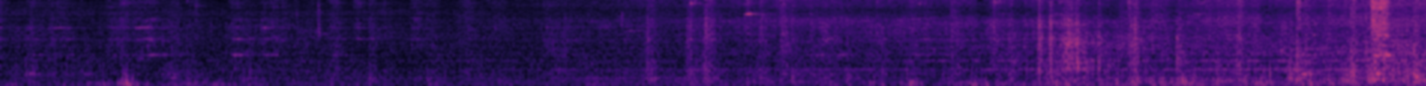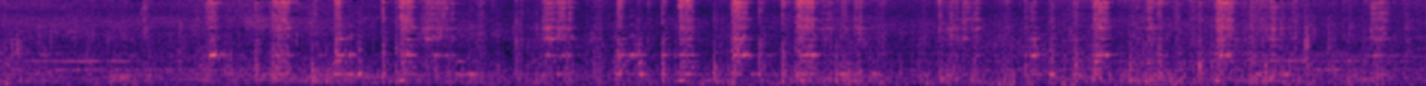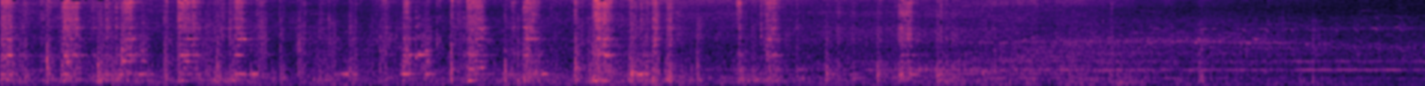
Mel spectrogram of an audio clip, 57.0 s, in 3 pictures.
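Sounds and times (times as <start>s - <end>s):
train rumble: 0.0s - 57.0s
faint wheel squeals: 9.2s - 11.4s.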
